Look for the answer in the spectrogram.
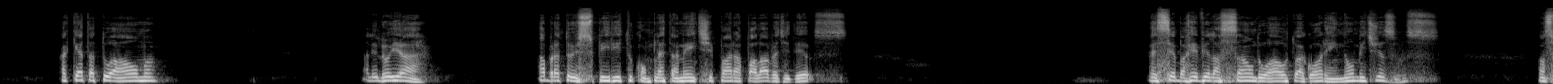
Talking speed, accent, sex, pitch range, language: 95 wpm, Brazilian, male, 150-185 Hz, Portuguese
